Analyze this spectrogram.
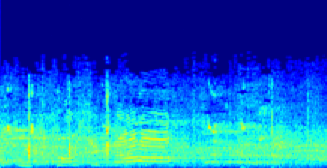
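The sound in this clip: A basketball dribbled up the court in a high school girls' district tournament game, its quick bounces thudding under an excited commentator's continuous talk and gym noise.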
